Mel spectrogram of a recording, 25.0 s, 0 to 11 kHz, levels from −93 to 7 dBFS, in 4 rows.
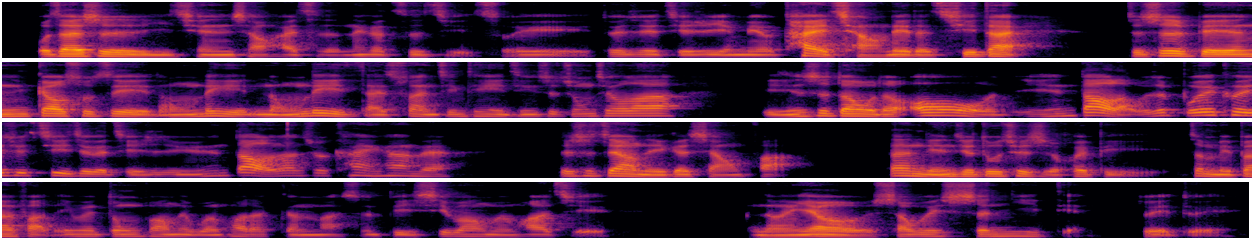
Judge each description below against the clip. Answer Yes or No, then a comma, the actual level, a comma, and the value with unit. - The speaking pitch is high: No, low, 115 Hz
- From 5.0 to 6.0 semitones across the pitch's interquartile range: Yes, average, 5.3 semitones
